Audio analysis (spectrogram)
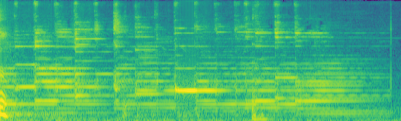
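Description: A bright melodic electronic ringtone plays a tinkling tune with struck notes and a rhythmic pattern, loud at first then fading toward the end.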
